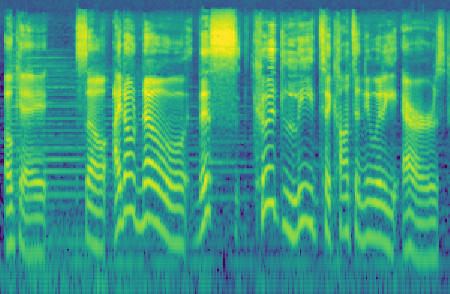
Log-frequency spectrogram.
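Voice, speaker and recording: A man doing casual game commentary as a streamer, rambling and thinking out loud. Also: a little high, very animated, takes it slowly, faint music behind. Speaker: streamer playing through a game. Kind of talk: casual game commentary, reading dialogue aloud.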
